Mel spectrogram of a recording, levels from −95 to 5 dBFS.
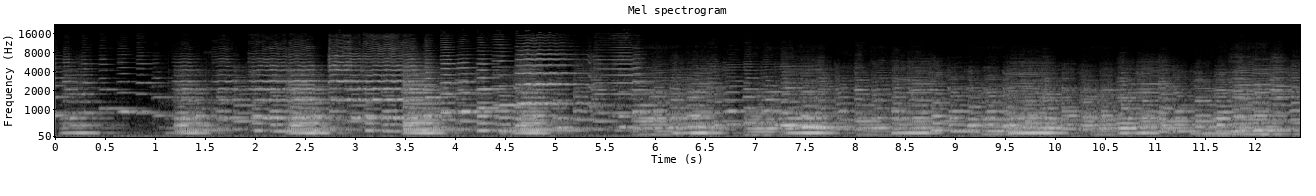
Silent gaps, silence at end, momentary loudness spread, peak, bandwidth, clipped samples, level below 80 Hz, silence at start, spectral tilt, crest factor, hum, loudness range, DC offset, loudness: none; 0 s; 10 LU; -12 dBFS; 13.5 kHz; under 0.1%; -56 dBFS; 0 s; -5.5 dB/octave; 16 dB; none; 3 LU; under 0.1%; -28 LUFS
